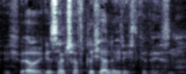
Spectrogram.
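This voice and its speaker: A man playing a proud, cornered lawyer accused of murder in a German crime radio play, with a husky voice and dramatic, defensive delivery. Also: on the low side, lively intonation, fast talker. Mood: desperate, bitter. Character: proud, cornered male lawyer accused of killing his wife.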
